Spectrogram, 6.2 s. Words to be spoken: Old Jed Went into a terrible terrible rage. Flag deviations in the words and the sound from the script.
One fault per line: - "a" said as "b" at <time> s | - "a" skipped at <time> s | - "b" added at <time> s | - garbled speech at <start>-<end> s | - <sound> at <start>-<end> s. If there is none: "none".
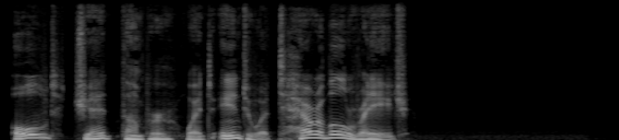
- "Thumper" added at 1.2 s
- "terrible" skipped at 3.5 s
